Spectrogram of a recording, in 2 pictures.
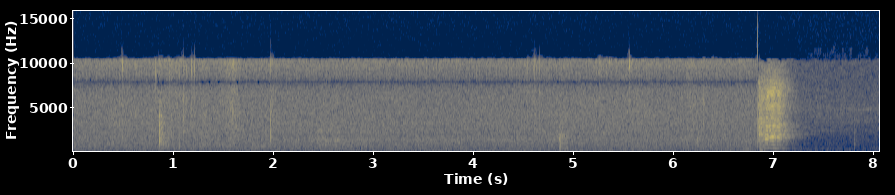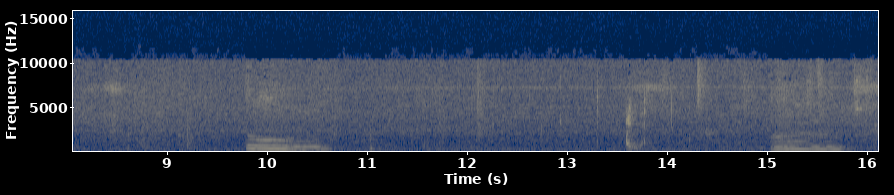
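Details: A cat in a home setting gives two drawn-out, wavering meows about five seconds apart, each sliding slightly in pitch. Steady hiss-like noise cuts off abruptly before them, leaving an otherwise quiet indoor room.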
